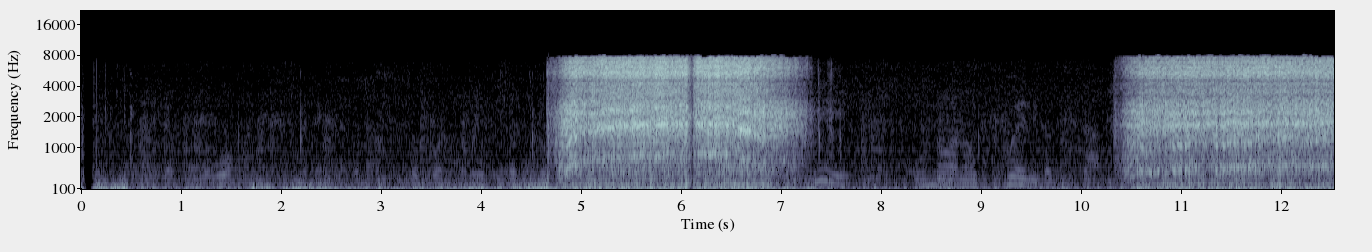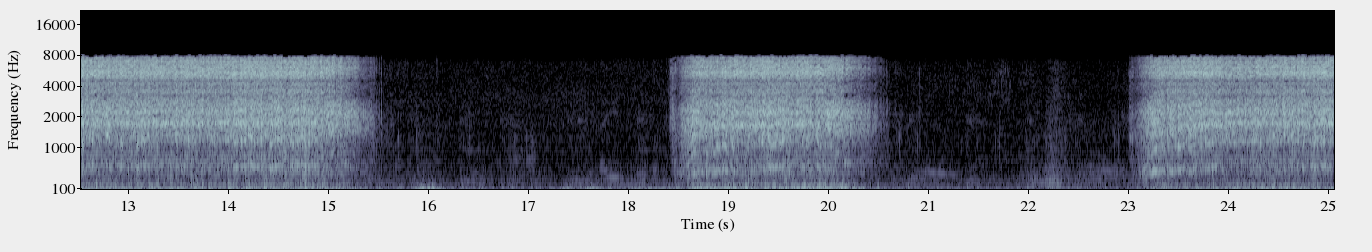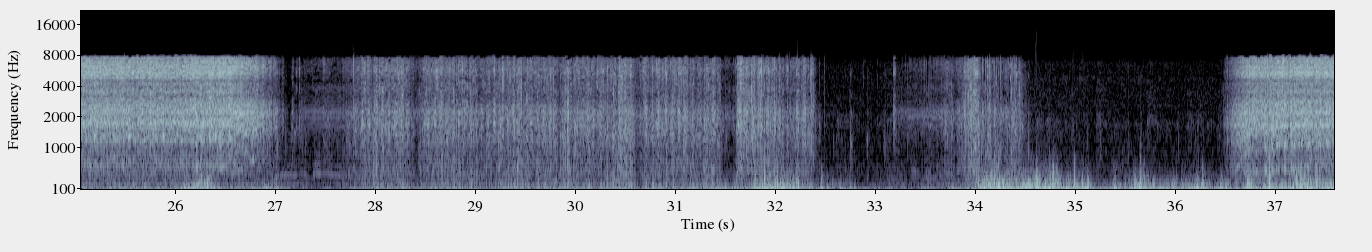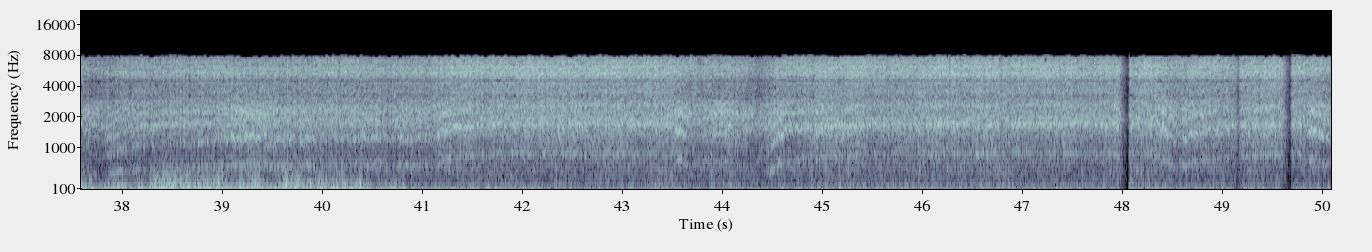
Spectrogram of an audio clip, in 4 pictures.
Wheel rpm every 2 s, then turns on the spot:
0, 0, 130, 100, 10, 140, 160, 50, 10, 100, 0, 100, 160, 40, 30, 30, 10, 10, 110, 160, 210, 190, 200, 230, 200.
26-32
